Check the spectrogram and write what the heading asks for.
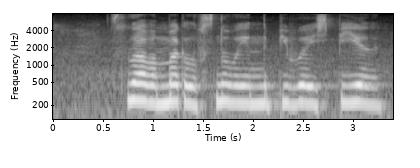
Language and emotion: Russian, neutral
